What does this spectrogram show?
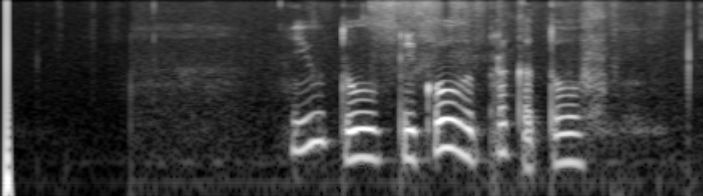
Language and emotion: Russian, sad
